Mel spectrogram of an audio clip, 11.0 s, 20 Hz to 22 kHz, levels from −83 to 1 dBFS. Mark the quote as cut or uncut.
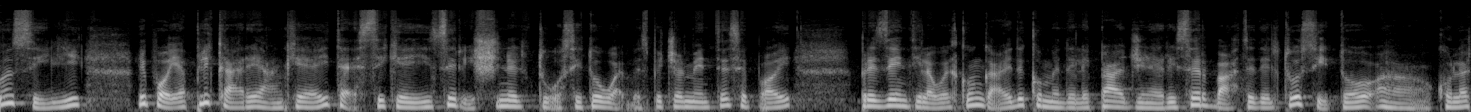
uncut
